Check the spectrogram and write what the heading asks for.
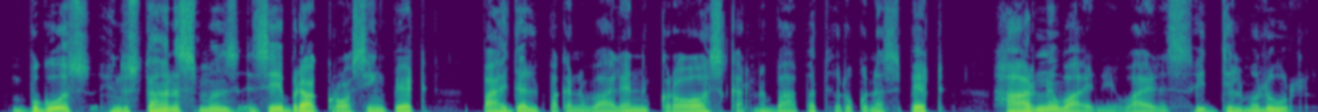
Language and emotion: Kashmiri, sad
